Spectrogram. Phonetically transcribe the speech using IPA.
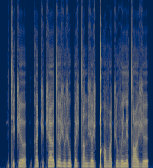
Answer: tʲ æ t͡ʃ ɪ ə̯ | k æ t͡ʃ ʌ t͡ʃ æ ə̯ t ɪ ə̯ ʒ u ʒ u p ɛ ʒ t ɑ n ʒ ɜ ʒ ǃʰ ɒ v ɑ t͡ʃ u v ɪ lʲ ɜ t ɑ ə̯ ʒ ɪ

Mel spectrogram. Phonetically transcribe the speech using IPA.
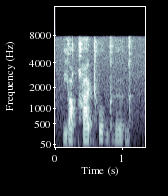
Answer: j o qʰ e ʈʰ u ɡʱ ʉ ɡ

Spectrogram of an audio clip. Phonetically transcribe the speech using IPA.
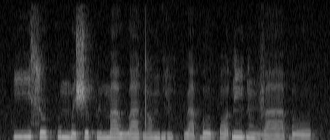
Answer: iː˧ s o˧ kʷ ə˧ m ə˨ ʃ ə˧ p ɨ˨ m a˦˨ w a˨˦ d ɔ̃˨˦ ɡ͡b ĩ˨ kʷ a˨ ɓ o˧ ɓ ɔ˨ ɗ ĩ˦ ɗ ũ˨ v aː˨ ɓ o˦

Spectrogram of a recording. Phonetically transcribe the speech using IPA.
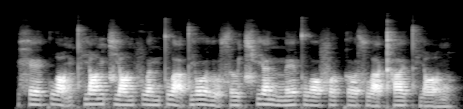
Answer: x e˨˦ ɪ̯ k w ɑ̰˨˩ ŋ t̪ʰ j ɑ˦ ŋ t͡ɕ j ɑ˨˦ ŋ f w ə˨˦ n t̪ w ä̰˨˩ t̪ j o˥˨ ʊ̯ l ṵ˨˩ s ɹ̩˨˦ t͡ɕʰ j ɛ˥˨ n n̪ e˦ ɪ̯ t̪ w ɔ˨˦ f ɤ˨˦ k ɤ˨˦ s w ä̰˨˩ kʰ a˦ ɪ̯ t̪ʰ j ɑ̰˨˩ ŋ

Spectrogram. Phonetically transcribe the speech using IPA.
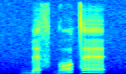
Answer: ɡ͡b ɛ s ɡ ɔ t ɛ

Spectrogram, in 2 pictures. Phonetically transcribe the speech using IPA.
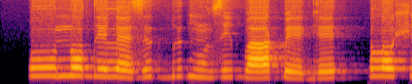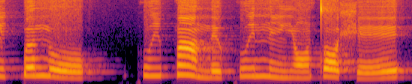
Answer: oː˦ n ɔ˦ d e˧ l ɛ˨ z ɨ˦˨ ɡ͡b ɨ˦ ɡ ũ˨ z i˦ b aː˨˦ k͡p eː˨ ɡ e˦ | l ɔ˦ ʃ i˧ k͡p ə˧ n oː˨ | kʷ i˦ p ã˦˨ n e˨ kʷ i˧ n ĩ˨ j ɔ̃˨˦ t ɔ˦˨ ʃ eː˨˦

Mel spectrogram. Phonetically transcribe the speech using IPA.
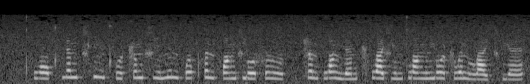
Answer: t̪ʰ w ɔ˨˩ t̪ʰ ɥ ɛ˦ n t͡ɕʰ i˥˨ ŋ t̪ʰ u˨˩ ʈ͡ʂ ʊ˦ ŋ ɕ i˨˦ m i˥˨ n p ɤ˦ pʰ ə˥˨ n f ɑ˦ ŋ ɕ j o˨ ʊ̯ s ɹ̩˥˨ | ʈ͡ʂ ə˥˨ n p w ɑ˥˨ ŋ ɥ ɛ˨˦ n ʈ͡ʂʰ w ä˥˨ ɕ i˨˦ n t̪ w ɑ˦ ŋ l j o˥˨ ʊ̯ ʈ͡ʂ w ə˥˨ n l w a˨˩ ɪ̯ t͡ɕʰ j ɛ˨˦

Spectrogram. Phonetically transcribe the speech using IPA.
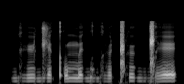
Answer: ɡʱ y d͡ʒ ɛ kʼ u m e ɡ u ɡʱ ø ǁʰ ʉ ɡ ɡ͡ǁ e

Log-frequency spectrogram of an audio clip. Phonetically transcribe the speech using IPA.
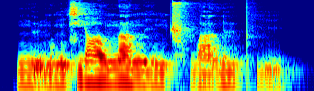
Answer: n̪ y̰˨˩ n̪ ʊ˨˦ ŋ ɕ j ɑ˦ ʊ̯ n̪ ä˦ n̪ i˨˦ n ʈ͡ʂʰ w ä˨˦ l y˨˦ pʰ ḭ˨˩

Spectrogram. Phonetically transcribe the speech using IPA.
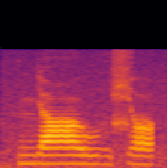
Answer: nʲ ɑː w o̤ ɕ ɔ

